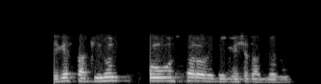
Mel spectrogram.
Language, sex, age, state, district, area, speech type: Kashmiri, male, 30-45, Jammu and Kashmir, Anantnag, rural, conversation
